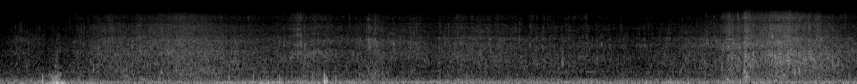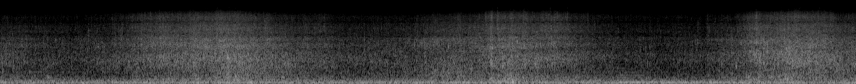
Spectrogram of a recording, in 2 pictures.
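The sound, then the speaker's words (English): Ocean surf rolls in on a walk by the sea, with slow broad surges of breaking waves every few seconds over a constant hiss and gusty wind buffeting the microphone; no voices. “The most calming sound to me is the sound of the ocean.”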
